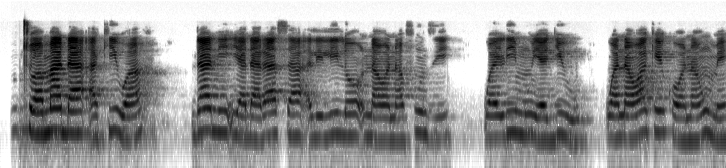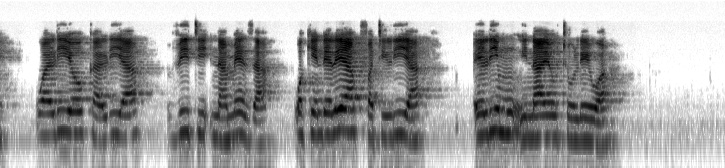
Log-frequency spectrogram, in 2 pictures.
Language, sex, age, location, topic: Swahili, female, 25-35, Dar es Salaam, education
